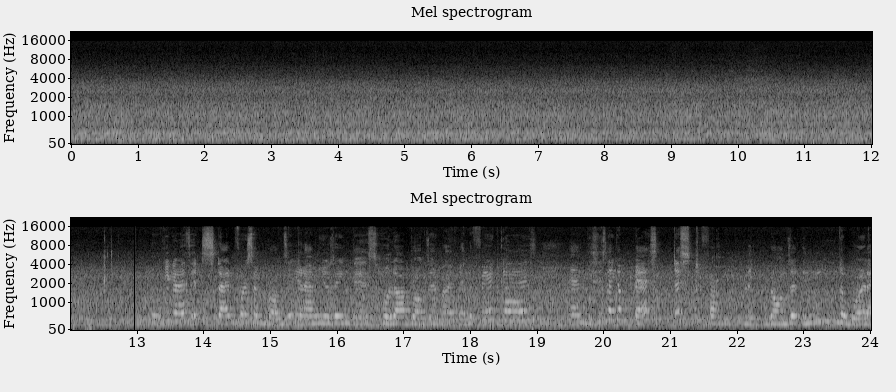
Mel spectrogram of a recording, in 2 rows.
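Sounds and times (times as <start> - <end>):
electric fan whooshing: 0.0 - 24.0
faint hum: 0.0 - 24.0.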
